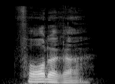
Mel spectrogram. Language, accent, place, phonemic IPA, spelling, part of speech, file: German, Germany, Berlin, /ˈfɔʁdəʁɐ/, vorderer, adjective, De-vorderer.ogg
- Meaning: front, fore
